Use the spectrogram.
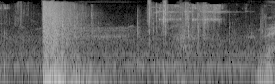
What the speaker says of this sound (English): The hand cannon.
